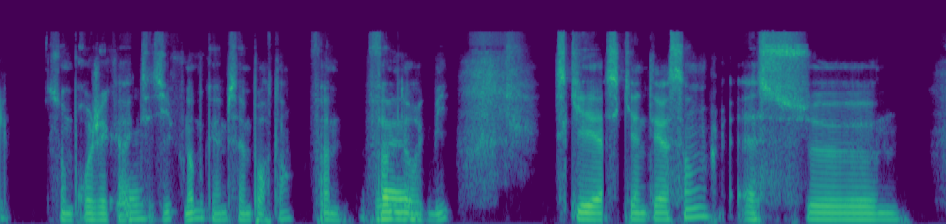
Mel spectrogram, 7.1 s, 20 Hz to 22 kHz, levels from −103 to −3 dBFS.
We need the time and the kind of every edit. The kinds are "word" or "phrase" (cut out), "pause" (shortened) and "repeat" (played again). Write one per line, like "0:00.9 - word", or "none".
0:01.4 - phrase
0:04.5 - word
